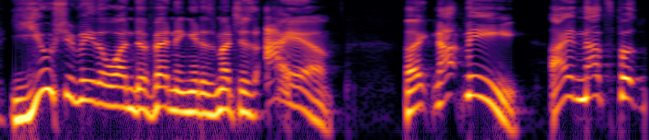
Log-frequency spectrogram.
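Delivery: high, heated mock rant; mock exasperation. Real, not acted. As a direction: act fed up but playful.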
